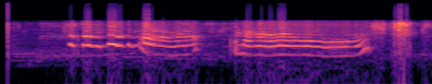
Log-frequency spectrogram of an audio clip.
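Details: Two pet dogs, Lenny and Ruby, play fighting indoors, one giving a long wavering harmonic whine-howl that dips and rises, then a second steady drawn-out howl, with snorts and short scuffling bursts between.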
